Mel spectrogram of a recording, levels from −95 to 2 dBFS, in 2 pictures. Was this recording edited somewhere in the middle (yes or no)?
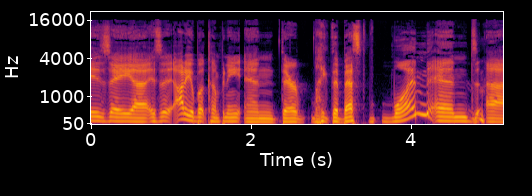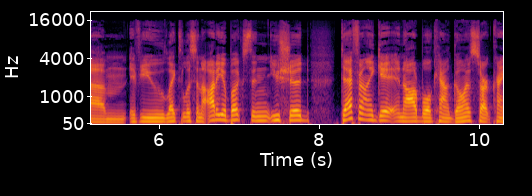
no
